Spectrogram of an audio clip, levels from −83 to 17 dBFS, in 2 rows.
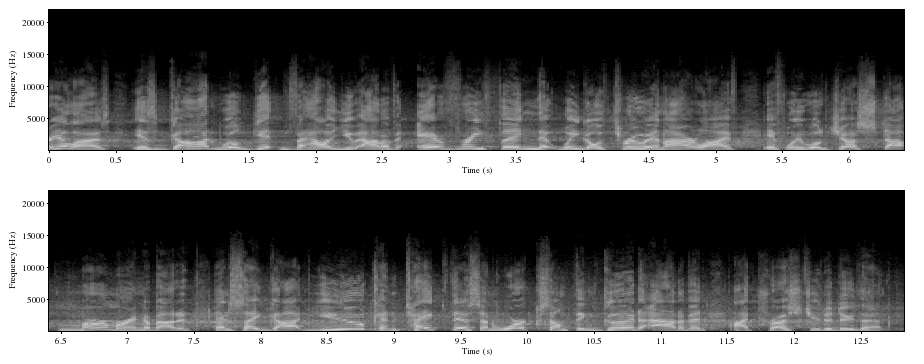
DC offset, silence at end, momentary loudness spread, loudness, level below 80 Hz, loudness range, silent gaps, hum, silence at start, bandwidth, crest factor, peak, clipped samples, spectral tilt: under 0.1%; 0 s; 4 LU; -12 LUFS; -56 dBFS; 1 LU; none; none; 0 s; 13 kHz; 12 dB; 0 dBFS; under 0.1%; -2.5 dB/octave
